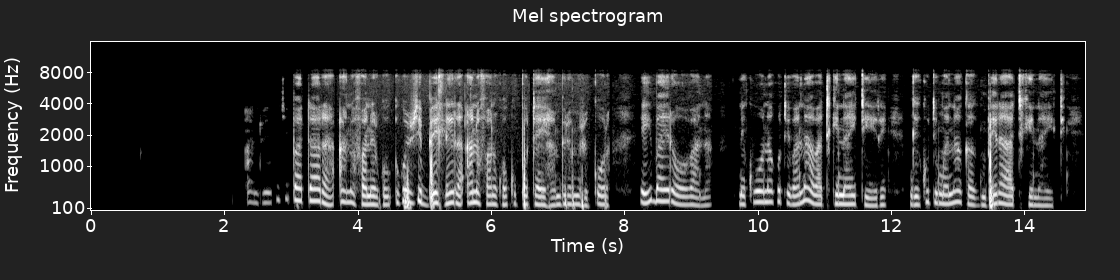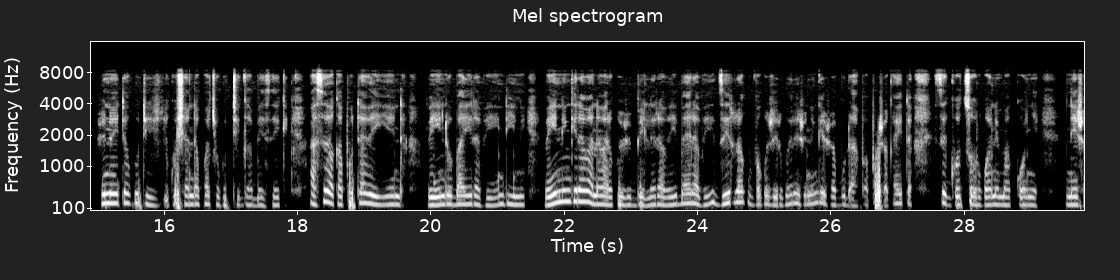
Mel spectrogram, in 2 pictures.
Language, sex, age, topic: Ndau, female, 36-49, health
